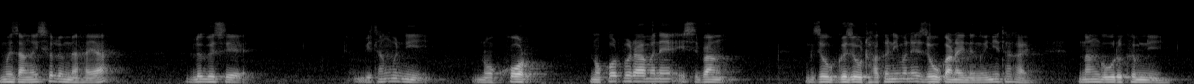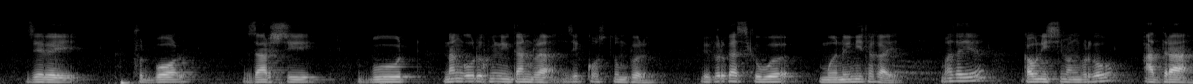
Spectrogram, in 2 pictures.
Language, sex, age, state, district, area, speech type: Bodo, male, 18-30, Assam, Kokrajhar, rural, spontaneous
